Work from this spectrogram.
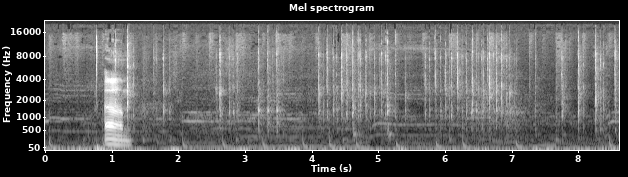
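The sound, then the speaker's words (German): Typing on a computer keyboard while writing code for a frame-rate counter: a steady run of many quick, light clicks and taps continuing throughout, with a brief louder tonal sound near the start. “Ich tippe das jetzt einfach mal kurz so ab und versuche zu verstehen, was ich damals gemacht habe.”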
